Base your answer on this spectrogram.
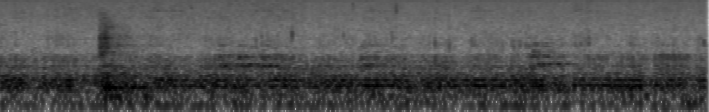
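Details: Persian cats cuddling, one purring steadily with a low rumbling drone throughout, a brief sharp rustle near the start.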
